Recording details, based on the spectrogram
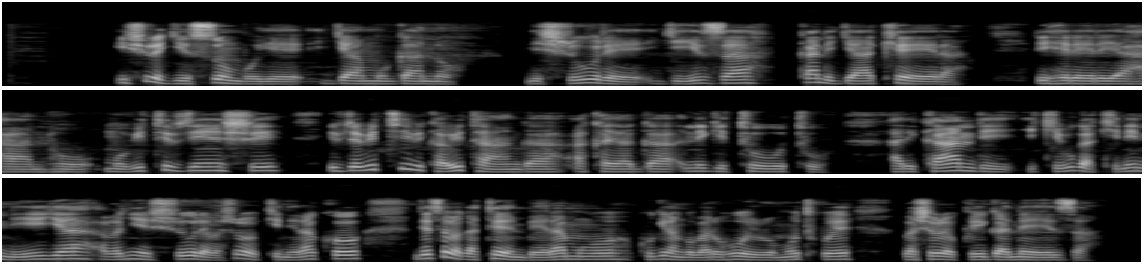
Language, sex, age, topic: Rundi, male, 50+, education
